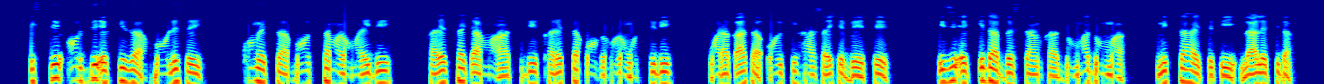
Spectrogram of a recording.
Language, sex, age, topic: Gamo, male, 18-24, government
